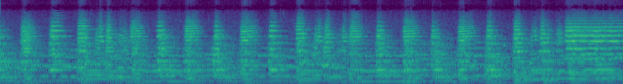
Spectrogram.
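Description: Instrumental dance-band music led by brass, with a steady beat and no singing.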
